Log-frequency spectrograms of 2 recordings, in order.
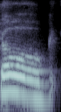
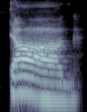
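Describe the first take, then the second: First: The vowel in dog is not an open ah. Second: The vowel in dog is an open ah. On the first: The speaker calls it wrong. "This is not dog" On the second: The speaker calls it right. "it's dog"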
